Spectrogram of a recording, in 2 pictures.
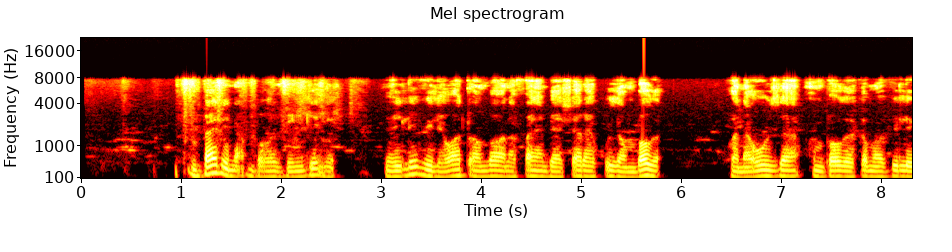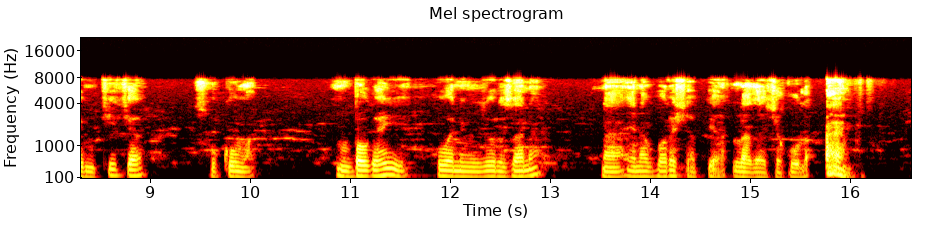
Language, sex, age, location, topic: Swahili, male, 25-35, Wajir, finance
